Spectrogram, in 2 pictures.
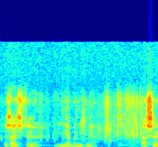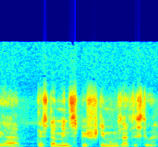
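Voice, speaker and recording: Actor playing a brisk, wry policeman. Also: sits low, a little hiss or hum, close to an everyday voice. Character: brisk, wry male police colleague on the telephone. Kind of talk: 1970s German radio crime drama acting.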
